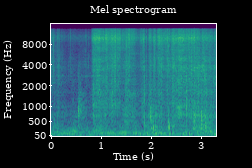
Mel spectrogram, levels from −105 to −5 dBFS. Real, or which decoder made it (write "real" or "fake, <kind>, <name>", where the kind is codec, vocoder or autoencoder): fake, codec, SNAC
